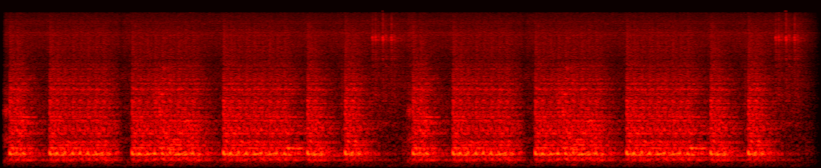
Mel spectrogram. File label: TomTom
